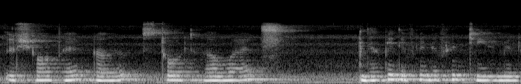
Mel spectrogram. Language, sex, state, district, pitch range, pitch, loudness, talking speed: Hindi, female, Bihar, Patna, 190-215 Hz, 200 Hz, -14 LUFS, 150 wpm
